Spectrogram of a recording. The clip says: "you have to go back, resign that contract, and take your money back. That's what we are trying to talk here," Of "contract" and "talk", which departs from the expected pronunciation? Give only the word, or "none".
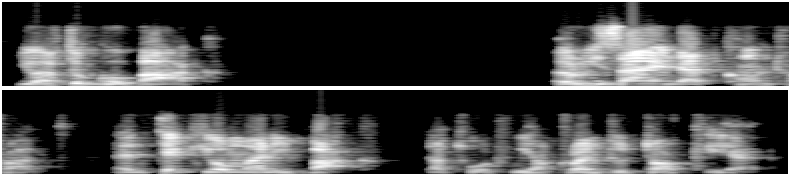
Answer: none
